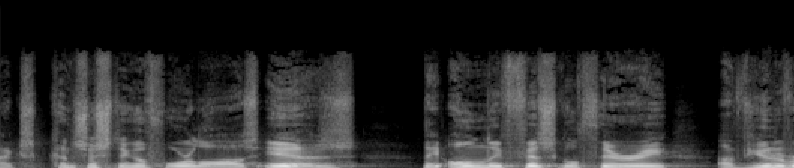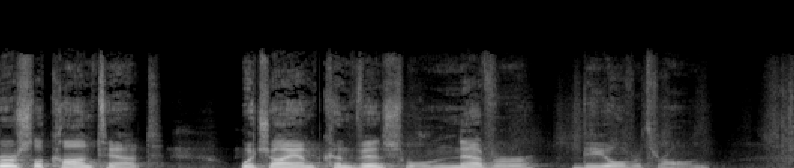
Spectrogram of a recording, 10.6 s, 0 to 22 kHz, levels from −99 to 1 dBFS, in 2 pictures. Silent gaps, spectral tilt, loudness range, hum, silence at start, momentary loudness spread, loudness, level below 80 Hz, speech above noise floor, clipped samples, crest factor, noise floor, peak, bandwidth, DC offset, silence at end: none; -6 dB/octave; 6 LU; none; 0 s; 18 LU; -25 LUFS; -70 dBFS; 39 dB; under 0.1%; 20 dB; -64 dBFS; -6 dBFS; 15 kHz; under 0.1%; 0.65 s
